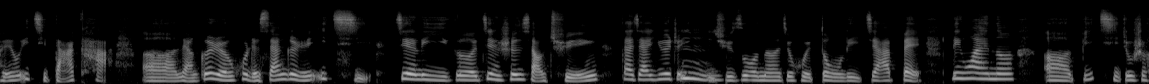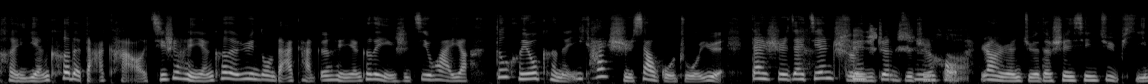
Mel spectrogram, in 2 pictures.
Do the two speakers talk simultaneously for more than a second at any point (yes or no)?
yes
